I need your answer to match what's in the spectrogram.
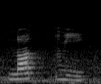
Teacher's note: when T is followed by M, it usually changes into a P sound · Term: assimilation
